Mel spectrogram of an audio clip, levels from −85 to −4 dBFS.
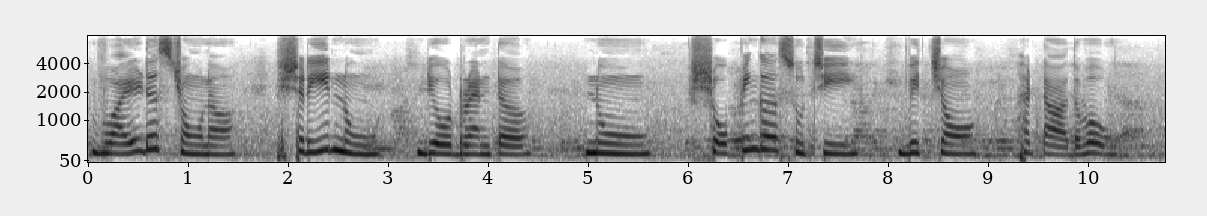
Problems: continuous background conversations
